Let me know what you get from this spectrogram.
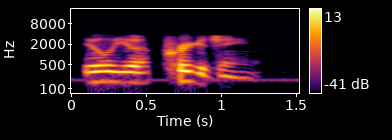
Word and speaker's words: Ilya Prigogine: Now, what's interesting is there was a guy named Ilya Prigogine, and his name is spelled I-L-Y-A-P-R-I-G-O-G-I-N-E, Ilya Prigogine.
